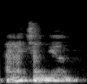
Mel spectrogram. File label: "good afternoon", Basque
